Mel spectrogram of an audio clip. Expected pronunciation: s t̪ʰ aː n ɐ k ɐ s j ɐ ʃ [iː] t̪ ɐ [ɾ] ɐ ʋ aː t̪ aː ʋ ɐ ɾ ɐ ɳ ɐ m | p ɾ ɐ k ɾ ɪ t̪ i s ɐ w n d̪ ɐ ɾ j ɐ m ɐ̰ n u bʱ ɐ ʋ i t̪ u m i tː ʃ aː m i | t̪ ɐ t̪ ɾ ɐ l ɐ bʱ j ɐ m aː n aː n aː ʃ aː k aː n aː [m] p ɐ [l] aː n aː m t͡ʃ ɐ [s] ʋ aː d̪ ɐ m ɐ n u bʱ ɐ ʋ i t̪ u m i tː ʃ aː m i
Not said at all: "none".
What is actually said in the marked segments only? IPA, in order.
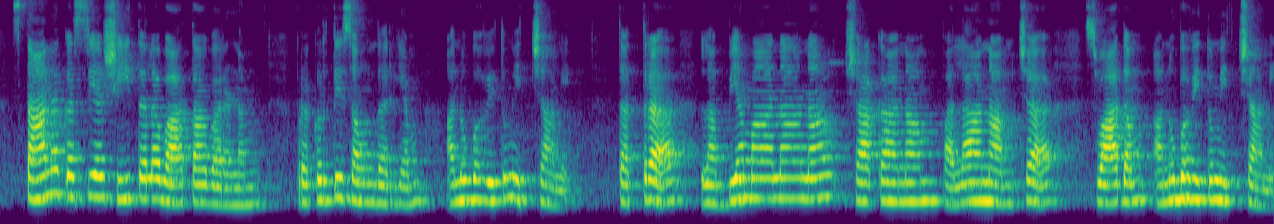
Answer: iː, l, m, l, s

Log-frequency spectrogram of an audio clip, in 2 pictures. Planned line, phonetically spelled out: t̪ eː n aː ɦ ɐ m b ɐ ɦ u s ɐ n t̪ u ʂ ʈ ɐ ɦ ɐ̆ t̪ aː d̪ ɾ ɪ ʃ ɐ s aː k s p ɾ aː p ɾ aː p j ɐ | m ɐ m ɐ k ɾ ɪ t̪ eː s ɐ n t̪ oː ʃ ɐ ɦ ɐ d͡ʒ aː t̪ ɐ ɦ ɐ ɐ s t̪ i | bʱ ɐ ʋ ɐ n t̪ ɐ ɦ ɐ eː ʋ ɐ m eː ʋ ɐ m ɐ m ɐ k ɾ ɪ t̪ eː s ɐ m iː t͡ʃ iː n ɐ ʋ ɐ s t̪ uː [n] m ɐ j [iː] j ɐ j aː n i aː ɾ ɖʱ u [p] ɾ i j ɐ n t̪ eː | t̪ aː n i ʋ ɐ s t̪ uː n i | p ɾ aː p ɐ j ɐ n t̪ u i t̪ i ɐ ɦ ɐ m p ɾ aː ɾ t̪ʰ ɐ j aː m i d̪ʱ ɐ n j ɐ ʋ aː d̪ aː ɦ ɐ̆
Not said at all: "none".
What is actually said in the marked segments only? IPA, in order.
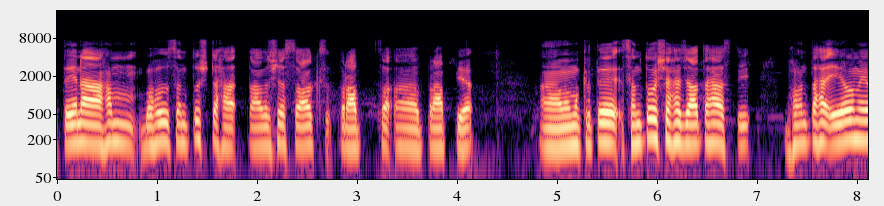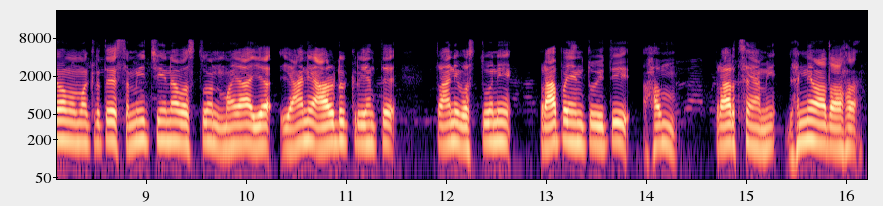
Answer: n, aː, k

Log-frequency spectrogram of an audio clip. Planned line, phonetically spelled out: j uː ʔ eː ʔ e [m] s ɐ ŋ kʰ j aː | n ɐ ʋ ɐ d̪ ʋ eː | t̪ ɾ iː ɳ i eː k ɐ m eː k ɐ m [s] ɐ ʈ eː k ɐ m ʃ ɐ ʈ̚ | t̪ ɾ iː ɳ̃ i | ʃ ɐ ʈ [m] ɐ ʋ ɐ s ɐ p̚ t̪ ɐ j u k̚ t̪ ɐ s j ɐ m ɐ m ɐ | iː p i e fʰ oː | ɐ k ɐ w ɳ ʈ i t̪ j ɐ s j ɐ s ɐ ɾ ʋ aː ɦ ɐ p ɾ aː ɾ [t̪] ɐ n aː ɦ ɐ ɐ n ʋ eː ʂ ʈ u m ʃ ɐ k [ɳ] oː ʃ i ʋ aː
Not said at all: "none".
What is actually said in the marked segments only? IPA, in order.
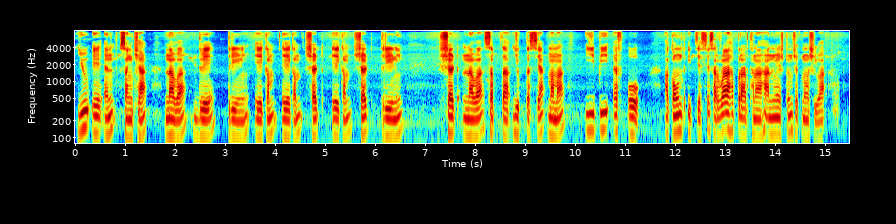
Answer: n, ʃ, n, t̪ʰ, n

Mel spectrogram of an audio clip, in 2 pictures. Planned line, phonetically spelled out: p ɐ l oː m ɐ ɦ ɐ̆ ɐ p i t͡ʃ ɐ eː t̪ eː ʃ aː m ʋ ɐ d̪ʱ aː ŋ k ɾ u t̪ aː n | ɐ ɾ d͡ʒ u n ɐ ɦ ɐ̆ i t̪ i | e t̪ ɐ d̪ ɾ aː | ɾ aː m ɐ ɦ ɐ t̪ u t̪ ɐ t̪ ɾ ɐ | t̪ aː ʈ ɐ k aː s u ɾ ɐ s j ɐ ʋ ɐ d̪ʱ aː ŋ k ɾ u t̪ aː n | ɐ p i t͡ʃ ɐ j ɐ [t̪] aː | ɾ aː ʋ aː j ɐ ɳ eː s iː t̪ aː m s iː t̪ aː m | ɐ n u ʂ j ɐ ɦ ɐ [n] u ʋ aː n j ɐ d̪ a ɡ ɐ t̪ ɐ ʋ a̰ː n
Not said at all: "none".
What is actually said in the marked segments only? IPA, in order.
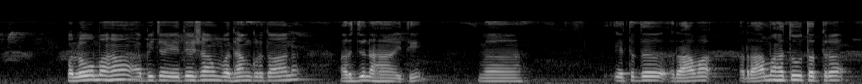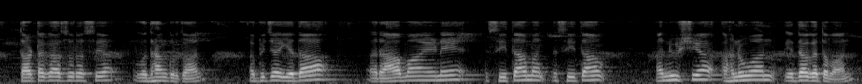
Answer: d̪, n

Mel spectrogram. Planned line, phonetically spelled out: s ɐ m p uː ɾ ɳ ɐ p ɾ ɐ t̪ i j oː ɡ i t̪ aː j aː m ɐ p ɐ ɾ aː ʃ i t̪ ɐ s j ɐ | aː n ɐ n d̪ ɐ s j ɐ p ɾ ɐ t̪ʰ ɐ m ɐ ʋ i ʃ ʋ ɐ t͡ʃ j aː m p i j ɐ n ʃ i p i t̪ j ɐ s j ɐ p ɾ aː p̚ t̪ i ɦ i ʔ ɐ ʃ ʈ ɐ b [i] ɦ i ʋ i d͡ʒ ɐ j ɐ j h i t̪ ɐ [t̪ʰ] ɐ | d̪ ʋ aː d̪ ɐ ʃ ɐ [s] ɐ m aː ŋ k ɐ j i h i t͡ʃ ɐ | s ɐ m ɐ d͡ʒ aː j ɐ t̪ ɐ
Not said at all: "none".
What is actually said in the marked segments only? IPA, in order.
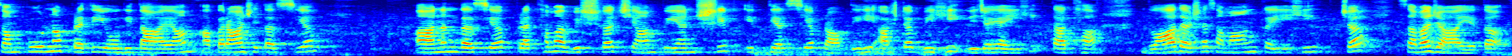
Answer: i, t̪ʰ, s

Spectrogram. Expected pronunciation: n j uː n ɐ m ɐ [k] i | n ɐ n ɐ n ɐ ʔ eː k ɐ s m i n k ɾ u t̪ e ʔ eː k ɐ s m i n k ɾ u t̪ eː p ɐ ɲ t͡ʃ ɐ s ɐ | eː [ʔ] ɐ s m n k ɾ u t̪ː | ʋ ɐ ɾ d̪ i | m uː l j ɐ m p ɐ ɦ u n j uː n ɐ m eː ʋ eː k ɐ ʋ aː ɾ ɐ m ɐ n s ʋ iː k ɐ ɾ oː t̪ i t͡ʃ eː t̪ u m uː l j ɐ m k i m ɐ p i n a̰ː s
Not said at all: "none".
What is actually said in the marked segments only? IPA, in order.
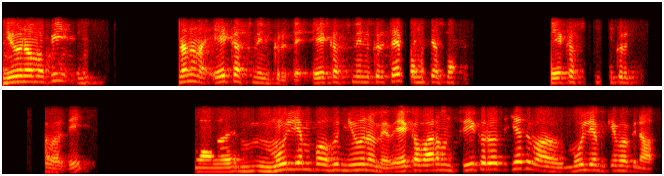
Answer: p, k

